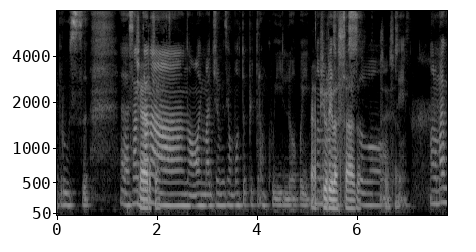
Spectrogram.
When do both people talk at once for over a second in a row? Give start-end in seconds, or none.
5.0-6.8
